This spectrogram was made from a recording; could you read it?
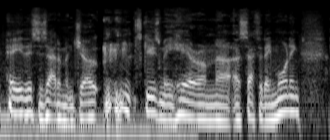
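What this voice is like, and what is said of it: Congested, odd-sounding voice from cold. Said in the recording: “I'm speaking in a slightly odd way because I have a bit of a cold, so my voice has gone a bit wonkoid”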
